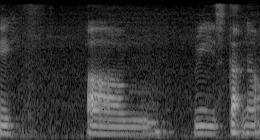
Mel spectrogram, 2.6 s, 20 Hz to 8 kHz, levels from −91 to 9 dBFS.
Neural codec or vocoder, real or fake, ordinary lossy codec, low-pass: autoencoder, 48 kHz, 128 numbers a frame, DAC-VAE, trained on Japanese speech; fake; MP3, 64 kbps; 7.2 kHz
